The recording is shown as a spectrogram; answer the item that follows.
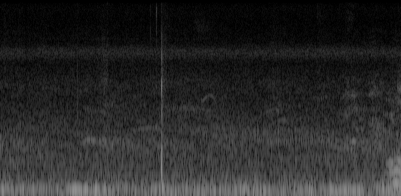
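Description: Outdoor ambience: a low rumble and a steady high-pitched hum, with one sharp click about two and a half seconds in.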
